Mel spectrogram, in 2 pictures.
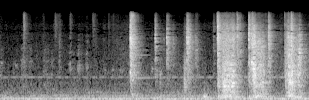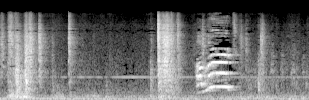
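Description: Dog sniffing in quick bursts while searching for a scent hide, with scattered light clicks. Near the end comes one short vocal sound that rises in pitch.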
